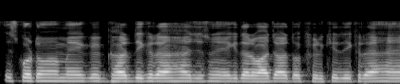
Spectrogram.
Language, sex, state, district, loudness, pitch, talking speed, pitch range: Hindi, male, Haryana, Charkhi Dadri, -16 LUFS, 145 Hz, 255 wpm, 145-150 Hz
